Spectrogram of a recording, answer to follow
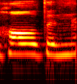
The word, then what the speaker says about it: Holden: Become Holden rhymes with golden.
